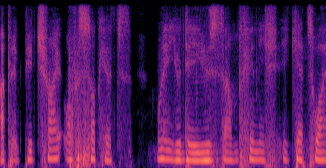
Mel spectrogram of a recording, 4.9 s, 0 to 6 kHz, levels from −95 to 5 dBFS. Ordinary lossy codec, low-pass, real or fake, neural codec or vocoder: none; 5.4 kHz; fake; codec, 16 kHz in and 24 kHz out, 0.8 kbps, FocalCodec, streaming, 65536 codes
